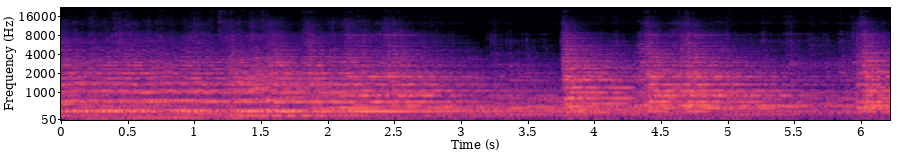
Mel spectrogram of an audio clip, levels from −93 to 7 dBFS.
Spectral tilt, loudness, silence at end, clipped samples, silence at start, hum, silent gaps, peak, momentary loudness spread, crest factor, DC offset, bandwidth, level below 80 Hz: -5.5 dB/octave; -25 LUFS; 0 s; under 0.1%; 0 s; none; none; -10 dBFS; 9 LU; 14 dB; under 0.1%; 14 kHz; -52 dBFS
